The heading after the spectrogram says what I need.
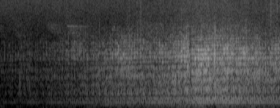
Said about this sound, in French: L'avion s'éloigne. Ayant pris son virage, il se dirige, descend, entre les quelques nuages, vers l'aérodrome.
